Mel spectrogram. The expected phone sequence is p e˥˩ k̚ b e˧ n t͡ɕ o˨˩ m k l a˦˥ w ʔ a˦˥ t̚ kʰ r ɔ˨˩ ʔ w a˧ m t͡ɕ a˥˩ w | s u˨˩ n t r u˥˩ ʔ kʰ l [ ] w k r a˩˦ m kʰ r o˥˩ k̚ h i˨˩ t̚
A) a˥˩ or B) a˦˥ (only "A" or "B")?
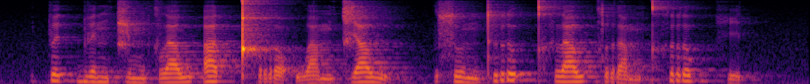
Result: B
